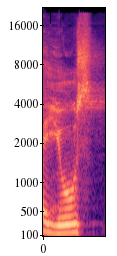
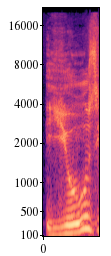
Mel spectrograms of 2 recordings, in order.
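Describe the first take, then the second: First: "यूज" ending in a hissed s, YOOS; stretched "यूज" closing on voiceless s; noun pronunciation. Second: "यूज" ending in a voiced z, YOOZ; stretched, louder "यूज" closing on z; verb pronunciation. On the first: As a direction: say "यूज" slowly with a sharp final s. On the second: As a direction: say "यूज" slowly with a buzzing final z. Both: Shown as a demonstration. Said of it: "noun में क्या पढ़ते हैं".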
